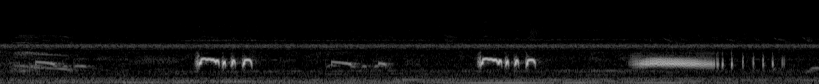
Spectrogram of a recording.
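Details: Zebra dove of local stock, kept as a lively singer that provokes rivals, repeating short stuttering coo phrases. Quieter slurred notes answer between them, and a drawn-out buzzy note ending in rapid pulses closes the sequence. A constant high hum sounds underneath.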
